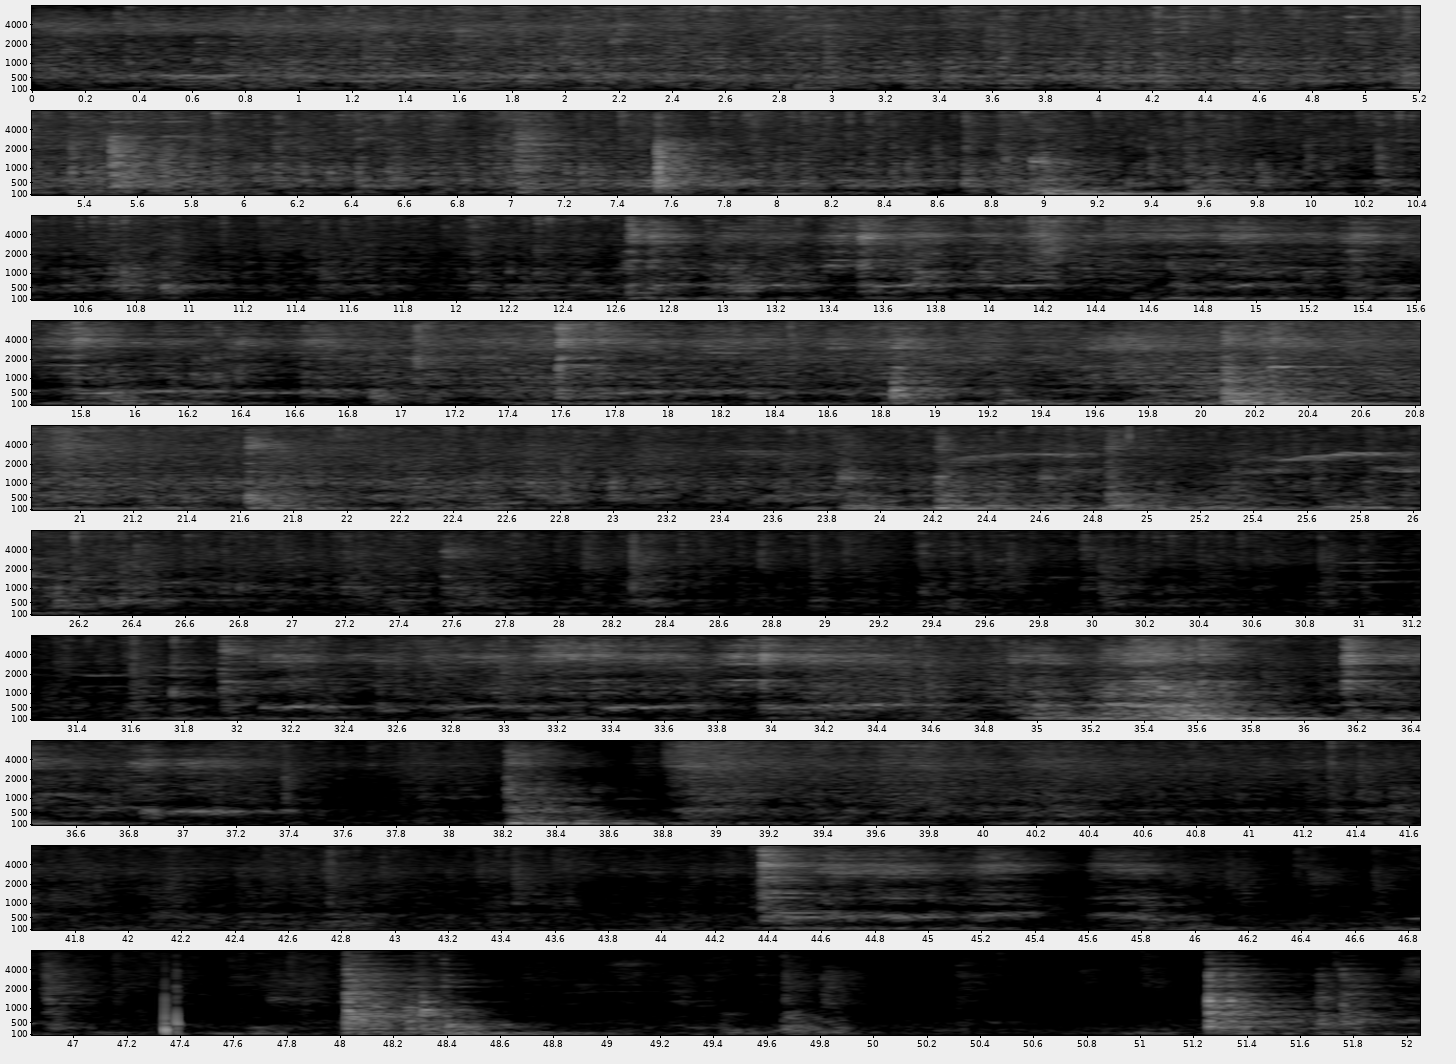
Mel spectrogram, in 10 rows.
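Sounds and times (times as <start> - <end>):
egg sizzling in hot oil: 0.0 - 48.0
metal spatula scraping a pan: 8.2 - 30.7, 31.4 - 46.4.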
